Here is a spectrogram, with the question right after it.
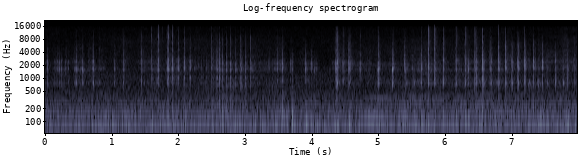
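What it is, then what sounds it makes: Plastic colander tapped and scratched with nails. Long nails and fingertips scratch and tap along the slotted surface of a round, hollow, empty green plastic colander with radial slots, close to the microphone. The result is a quiet, rapid stream of dry, bright clicks and short scratches with very little ring. A low, steady rumble sits underneath throughout.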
